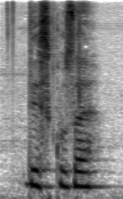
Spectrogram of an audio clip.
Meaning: alternative form of diskuse; discussion
- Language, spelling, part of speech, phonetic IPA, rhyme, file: Czech, diskuze, noun, [ˈdɪskuzɛ], -uzɛ, Cs-diskuze.ogg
